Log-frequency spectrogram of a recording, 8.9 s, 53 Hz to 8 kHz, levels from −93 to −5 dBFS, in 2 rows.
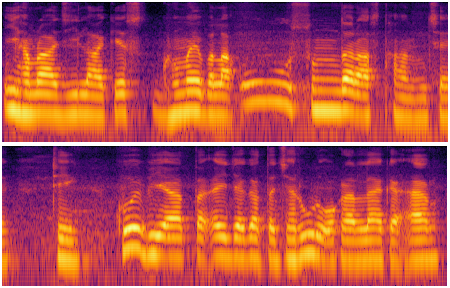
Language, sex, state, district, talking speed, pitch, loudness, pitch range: Maithili, male, Bihar, Madhepura, 155 wpm, 150 Hz, -18 LUFS, 140-165 Hz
